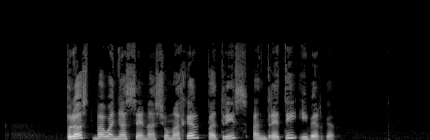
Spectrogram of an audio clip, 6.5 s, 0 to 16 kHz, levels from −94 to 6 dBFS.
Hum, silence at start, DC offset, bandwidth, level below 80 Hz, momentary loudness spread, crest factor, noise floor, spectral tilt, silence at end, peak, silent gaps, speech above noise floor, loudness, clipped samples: none; 1 s; under 0.1%; 11 kHz; -86 dBFS; 14 LU; 22 dB; -85 dBFS; -5 dB/octave; 1.45 s; -6 dBFS; none; 58 dB; -27 LUFS; under 0.1%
